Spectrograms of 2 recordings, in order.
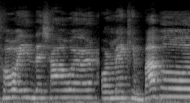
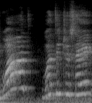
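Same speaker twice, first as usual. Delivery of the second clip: mock surprise; 7 semitones higher than usual. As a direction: pretend you didn't hear, squeak it up high. Mom feigns mishearing.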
